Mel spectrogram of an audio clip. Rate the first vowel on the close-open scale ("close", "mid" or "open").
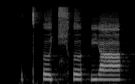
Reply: mid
